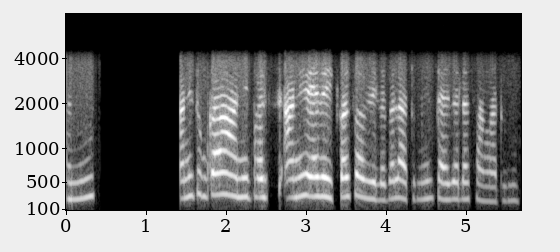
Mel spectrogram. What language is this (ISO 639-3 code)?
kok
